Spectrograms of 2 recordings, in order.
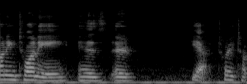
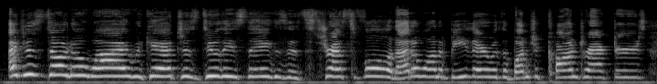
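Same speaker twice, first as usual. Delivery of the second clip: tearful, higher and louder plea, retelling her cry; retold tearful plea; 8 semitones higher, 7 dB louder than usual. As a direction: voice breaking as she relives the fight, pitched up. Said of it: "and so I'm crying".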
